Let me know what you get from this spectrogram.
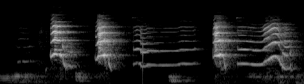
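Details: Greedy silver poodle, male, guarding his owner and toys from a white female poodle; sharp high barks in pairs with long whining whistled whines between, indoors.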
